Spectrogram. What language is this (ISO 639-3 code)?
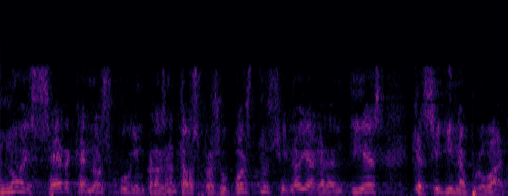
cat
